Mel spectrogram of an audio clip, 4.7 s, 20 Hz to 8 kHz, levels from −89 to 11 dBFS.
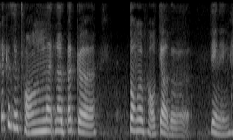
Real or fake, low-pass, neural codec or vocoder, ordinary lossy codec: fake; none; codec, 16 kHz, 1.1 kbps, Voila-Tokenizer; none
